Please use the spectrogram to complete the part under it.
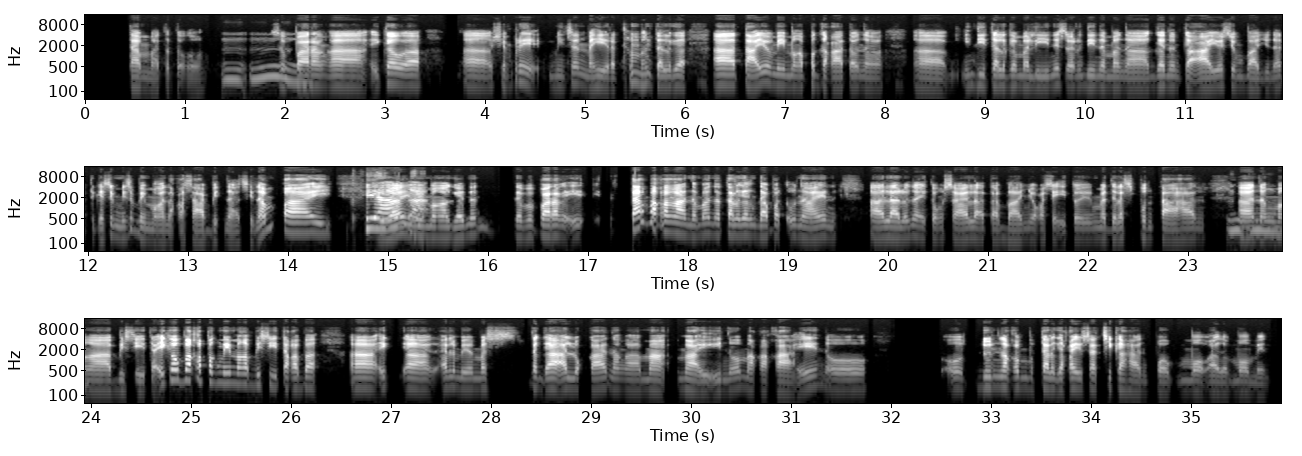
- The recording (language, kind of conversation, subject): Filipino, podcast, Paano ninyo inihahanda ang bahay kapag may biglaang bisita?
- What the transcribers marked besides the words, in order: gasp; laughing while speaking: "naman talaga"; gasp; gasp; laughing while speaking: "Kaya"; gasp; gasp; gasp; gasp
